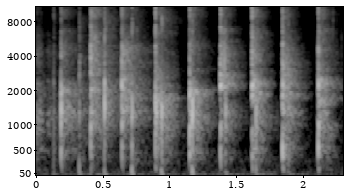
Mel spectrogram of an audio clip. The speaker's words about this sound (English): Yeah, proper uh, proper applause. So should just give them a little round of applause for them. Yeah.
